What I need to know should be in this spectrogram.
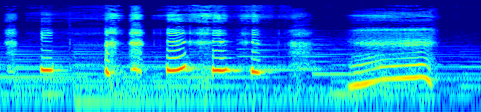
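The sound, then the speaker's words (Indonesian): A person cries in several short, high whimpering sobs, then lets out a longer drawn-out wail that rises in pitch, heard alone without other talk. “Aduh, masih aja nangis. Sedih banget ya.”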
